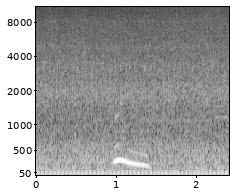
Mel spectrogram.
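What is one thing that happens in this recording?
A young man makes a short sound into a microphone.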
